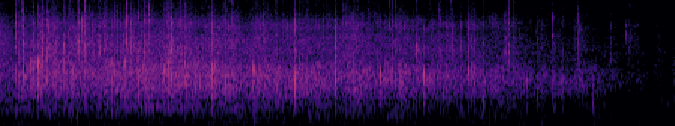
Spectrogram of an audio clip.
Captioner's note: applauding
